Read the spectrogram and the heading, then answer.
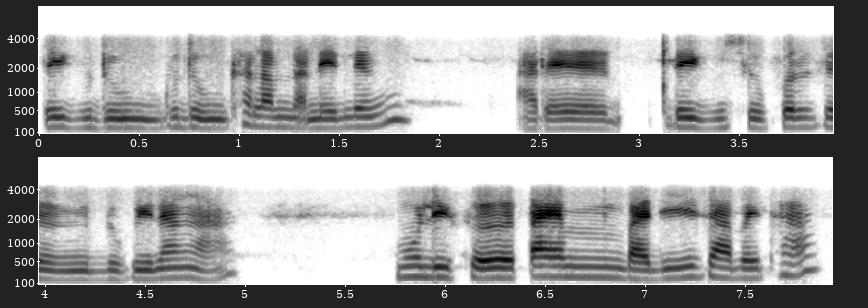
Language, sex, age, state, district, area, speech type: Bodo, female, 30-45, Assam, Baksa, rural, conversation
